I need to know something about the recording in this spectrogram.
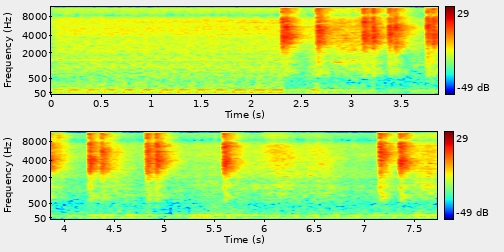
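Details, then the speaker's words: LS-swap engine first start attempt on starting fluid, slightly bent/wobbly flex plate, powered from a truck: steady hum then sharp irregular clicks with no cranking; truck supply too weak, later retried using an Acura MDX. "So we had to grab the wife's Acura MDX because for whatever reason, the truck just did not have enough power to turn this engine over, which I find funny because the Acura had more than plenty."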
